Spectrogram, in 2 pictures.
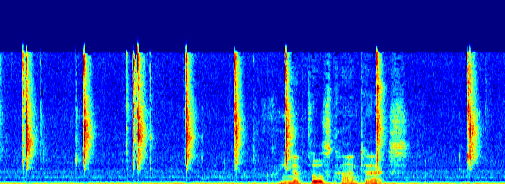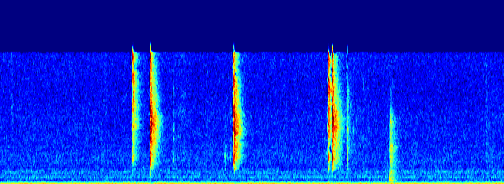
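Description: Small plastic parts click sharply as a circuit board is handled.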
